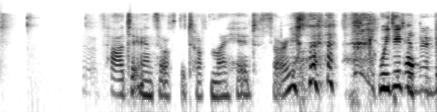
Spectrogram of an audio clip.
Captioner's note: laughs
